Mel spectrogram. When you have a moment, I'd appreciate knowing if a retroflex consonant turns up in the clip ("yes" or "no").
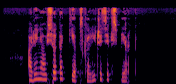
yes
